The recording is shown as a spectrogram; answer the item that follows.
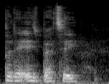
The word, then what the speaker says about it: Bette: Betty. It's spelt Bet. – Yeah. – With an E. But it's Betty.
